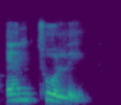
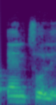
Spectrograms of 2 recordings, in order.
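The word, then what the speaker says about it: Entole (ἐντολή): It's the word entole. In 1 John 3, verse 22, it's the word entole. It's spelled E-N-T-O. L-E, Entole, yeah?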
